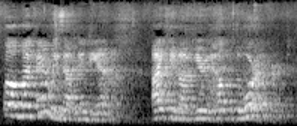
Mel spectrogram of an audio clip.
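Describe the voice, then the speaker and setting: A woman's voice: on the high side, animated, fast talker, sharp tone. A woman playing an earnest, flustered young American factory worker in a staged 1940s-style radio play, hesitant and wryly candid. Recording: echoey hall, distant stage mic, faint noise.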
